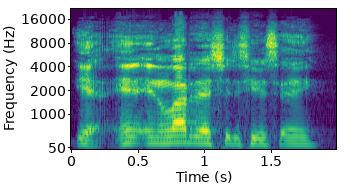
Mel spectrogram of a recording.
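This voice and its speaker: A man's voice: on the high side, quick pace, clean tone. A man co-hosting a podcast in casual chat, speaking in an emphatic, slangy, boastful way. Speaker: podcast co-host.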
